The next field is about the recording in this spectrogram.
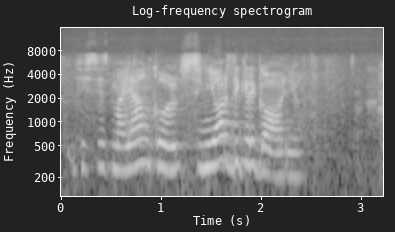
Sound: italian

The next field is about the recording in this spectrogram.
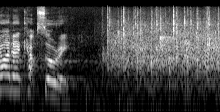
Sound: applause

